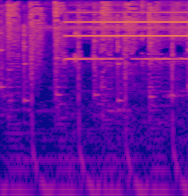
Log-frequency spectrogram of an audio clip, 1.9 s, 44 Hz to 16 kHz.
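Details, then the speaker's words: LG MH7570 microwave reported making loud noise; multimeter continuity test gives a steady beep between magnetron terminal and case, music behind, showing the magnetron is shorted and must be replaced. "Ou seja magnetron é Em Curto Beleza o magnetron está em curto"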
